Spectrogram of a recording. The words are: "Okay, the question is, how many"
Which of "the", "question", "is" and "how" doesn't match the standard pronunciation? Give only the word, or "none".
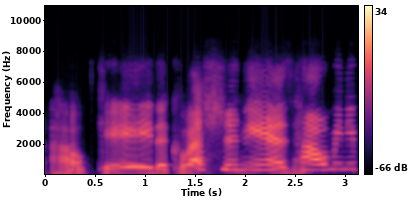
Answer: none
